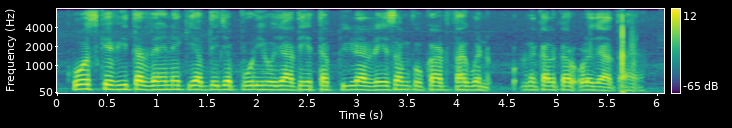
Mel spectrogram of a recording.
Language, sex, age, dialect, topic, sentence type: Hindi, male, 18-24, Awadhi Bundeli, agriculture, statement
